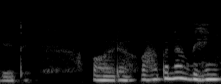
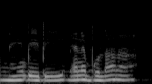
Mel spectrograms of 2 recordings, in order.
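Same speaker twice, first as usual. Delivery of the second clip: ordinary talk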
